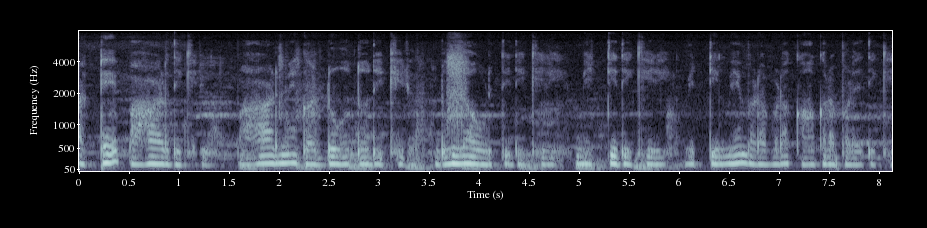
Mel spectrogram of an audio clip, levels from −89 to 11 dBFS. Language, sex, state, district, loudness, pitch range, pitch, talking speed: Rajasthani, female, Rajasthan, Churu, -18 LUFS, 145-165 Hz, 155 Hz, 175 wpm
